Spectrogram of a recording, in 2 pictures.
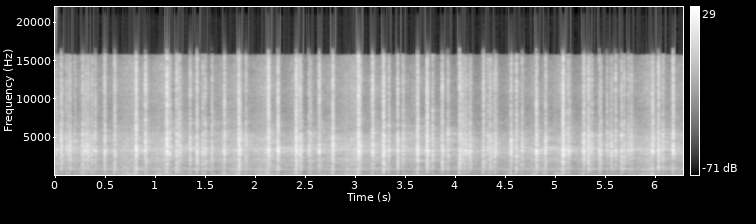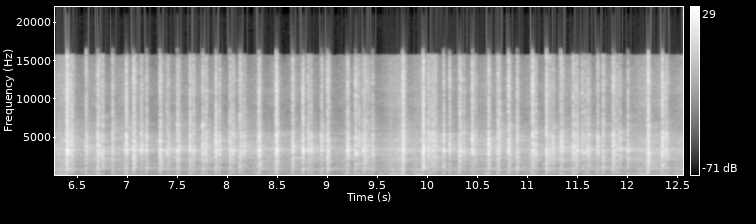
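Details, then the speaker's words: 1941 Ford flathead V8 on a run stand, Winfield cam, Fenton heads, dual Stromberg carbs, mock-up distributor, no radiator, first start: loud open-exhaust idle with rapid, fairly steady firing pulses; engine runs fine. "all right we made noise yes all right so we got the engine to fire"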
